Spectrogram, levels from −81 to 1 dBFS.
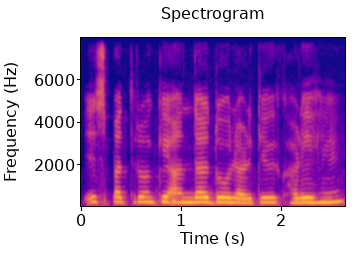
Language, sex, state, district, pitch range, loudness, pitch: Hindi, female, Madhya Pradesh, Bhopal, 220-235 Hz, -13 LUFS, 225 Hz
